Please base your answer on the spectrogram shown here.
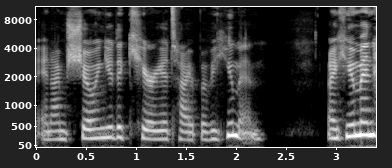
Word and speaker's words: karyotype: need you to write down is the word karyotype karyotype that's what you're looking at right now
